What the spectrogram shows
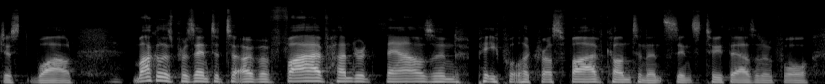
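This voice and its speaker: A man speaks fairly slowly with an Australian accent. His pitch is medium, with ordinary variation. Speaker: webinar host. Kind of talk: online event hosting.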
